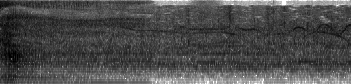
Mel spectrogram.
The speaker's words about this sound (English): Yeah. No, no, no. They're all clapping because you're trash.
